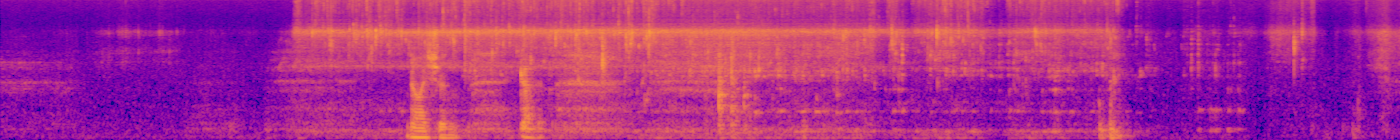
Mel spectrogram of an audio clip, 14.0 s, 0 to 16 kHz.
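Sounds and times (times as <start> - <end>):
tap water splashing into basin: 3.0 - 13.1
tap shutting off knock: 7.2 - 7.6, 11.0 - 11.3.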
